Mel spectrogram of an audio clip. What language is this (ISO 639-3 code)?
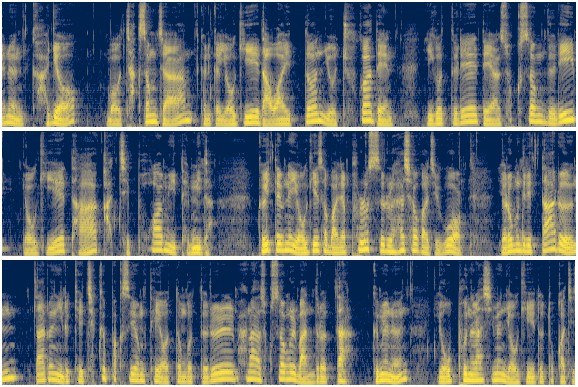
kor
